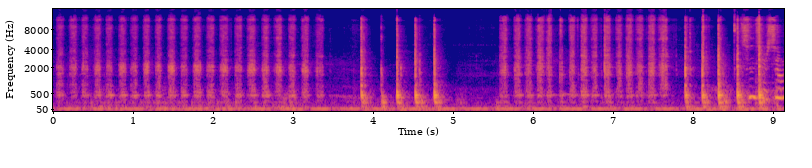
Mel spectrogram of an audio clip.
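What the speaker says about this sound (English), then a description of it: "It's very easy to grate because it has sort of air between its little fibers" Seed-grown cake being grated, a dry rhythmic rasping of repeated strokes that runs steadily, pauses, then resumes in shorter bursts, close and clear.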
